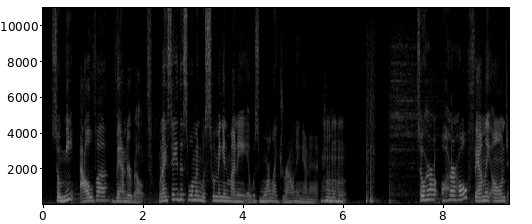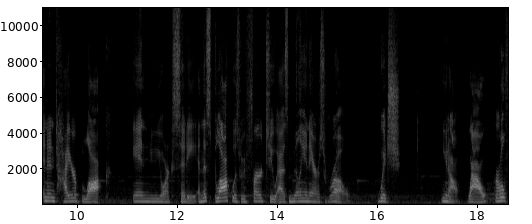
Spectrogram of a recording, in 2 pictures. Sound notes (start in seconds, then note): 5.6 laughing; 6.4 drum music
